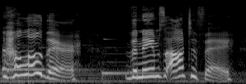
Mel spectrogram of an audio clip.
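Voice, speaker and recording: High-voiced eager young merchant. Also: female voice, wildly swooping pitch, slow, music in the background, exaggerated voice. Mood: friendly, persuasive. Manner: chipper, salesy, persuasive. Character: young female traveling merchant, cheerful, eager, money-loving. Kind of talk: video game voice acting.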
